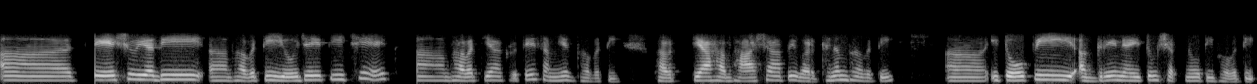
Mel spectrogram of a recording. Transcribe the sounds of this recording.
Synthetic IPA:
t̪eːʃujɐd̪ibʱɐʋɐt̪ijoːd͡ʒɐjɐt̪it͡ʃʰeːt̪ | bʱɐʋɐt̪jaːɐkɾut̪eːsɐmjɐk̚bʱɐʋɐt̪ibʱɐʋɐt̪jaːɦɐ̆bʱaːʃaːpiʋɐɾd̪ʱɐnɐmbʱɐʋɐt̪i | it̪oːpiɐɡɾeːnɐjt̪umʃɐknoːt̪ibʱɐʋɐt̪i

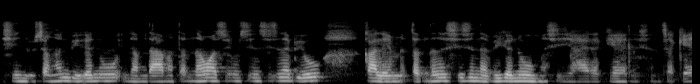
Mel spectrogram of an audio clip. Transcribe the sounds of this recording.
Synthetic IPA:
sinzusaŋhanbiɡɐnuḭndamdamɐtɐmnawasimisinsizinabiukalematamdansizinabiɡɐnumasḭajɾakelusinsake

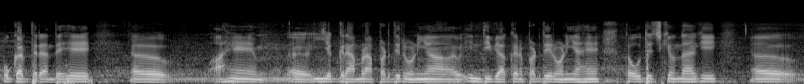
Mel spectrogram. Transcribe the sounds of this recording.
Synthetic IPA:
oːkəɾd̪eːɾɛ̃ːnd̪eːɦeː | a̰ːɦẽː | jaɡɾɛːmɾãːpəɽd̪eːɾoːɳ̃ɪjãːɪ̃nd̪iːʋjaːkənːpəɽd̪eːɾoːɽ̃ɪjãːɦɛ̃ːt̪ãːʊd̪eːt͡ʃkːɦʊ̃nd̪aːɦɛːkɪ

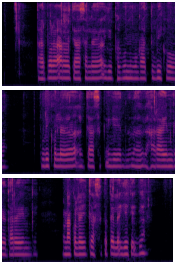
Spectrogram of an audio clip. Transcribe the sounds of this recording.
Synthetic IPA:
t̪aɾpɔɾaaɾɔt͡ʃasalɛəjupʰəɡunbɔŋɡat̪uɽikɔ | t̪uɽikɔlɛt͡ʃasjɛɦaɾajɛnɡɛd̪aɾajɛnɡɛ | ɔnakɔlɛt͡ʃaskɔt̪ɛʔlɛʔjəkɛʔ̪̚ɡɛ

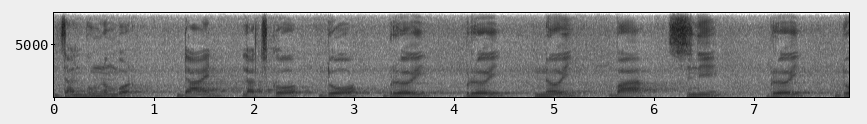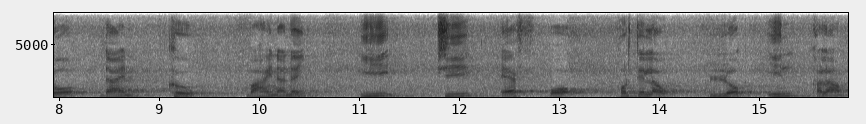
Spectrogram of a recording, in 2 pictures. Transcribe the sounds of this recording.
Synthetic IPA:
d͡ʒanbuŋnɔmbɔɾ | dajnlaskɔdɔbɾɯj | bɾɯj | nɯj | basini | bɾɯj | dɔdajnkʰɯw | baɦajnanɯj | i | tʰi | epʰɔ | pʰɔɾtʰelaw | lɔkinkʰalam

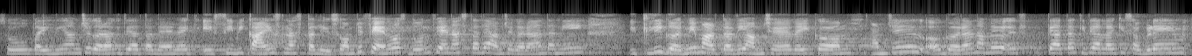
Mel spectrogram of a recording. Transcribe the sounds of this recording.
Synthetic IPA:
sopəɦilĩamt͡ɕeɡʱəɾãkit̪iːat̪alẽlajkesibiːkãjt͡snast̪alisoamt͡ɕefɛnʋəsd̪onfɛnast̪aleamt͡ɕaɡʱəɾãnt̪aɽ̃i | it̪liːɡəɾmiːmaɽt̪aliːamt͡ɕelajkamt͡ɕeɡʱəɾãname | t̪eat̪ãkit̪ialakiːsəɡɭẽ

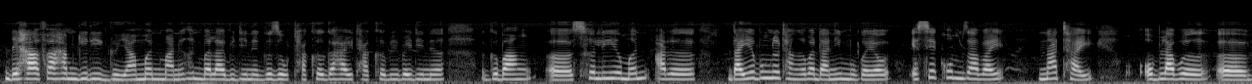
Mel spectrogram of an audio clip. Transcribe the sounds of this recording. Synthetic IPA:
deɦapʰaɦamɡiɾiɡɯjamɯnmanɯɦɯnbalabidinɯɡɯzɯwtʰakʰɯɡaɦajtʰakʰɯbibajdinɯ | ɡɯbaŋsɯliɯmɯna̰ɾɯ | dajɯbuŋnɯtʰaŋɯbadanimuɡajaw | esekʰɔmzabajnatʰajɔ̰blabɯ

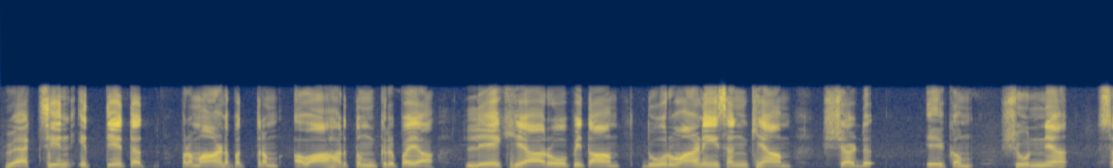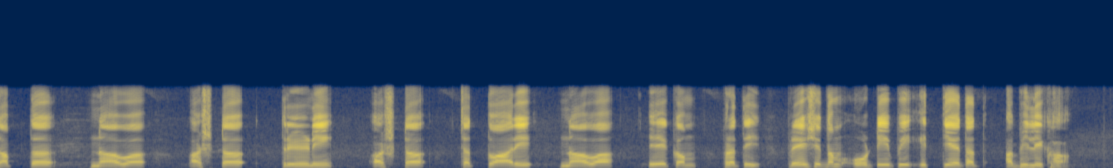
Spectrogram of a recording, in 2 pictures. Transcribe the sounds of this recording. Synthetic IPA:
ʋjaːk̚siːnit̪jeːt̪ɐt̪̚ | pɾɐmaːɳɐpɐt̪ɾɐmɐʋaːɦɐɾt̪umkɾɪpɐja | leːkʰjaːɾoːpit̪aːmd̪uːɾʋaːɳiːsɐŋkʰjaːm | ʃɐɖ | eːkɐm | ʃuːnjɐ | sɐp̚t̪ɐ | nɐʋɐ | ɐʂʈɐ | t̪ɾiːɳ̃i | ɐʂʈɐ | t͡ʃɐt̪ʋaːɾi | nɐʋɐ | eːkɐm | pɾɐt̪i | pɾeːʃit̪ɐmoːʈiːpiʔit̪jeːt̪ɐt̪ | ɐbʱilikʰɐ̰

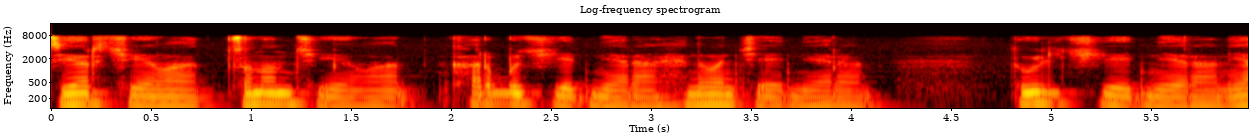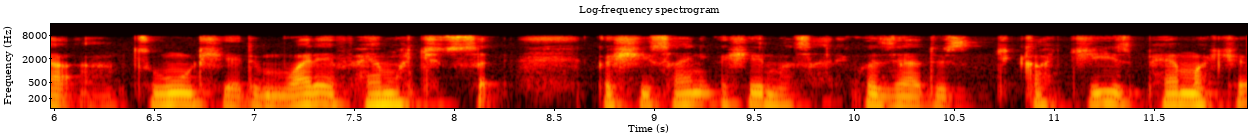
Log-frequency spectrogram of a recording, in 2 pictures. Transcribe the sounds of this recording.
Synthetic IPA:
siɐɾt͡ʃʰijeʋaːnt͡sunɐnt͡ʃʰijeʋaːnkʰɐɾbut͡ʃijɐt̪ʲneːɾaːnɦenʋɐnt͡ʃijet̪ʲneːɾaːn | t̪uːlʲt͡ʃʰijet̪ʲneːɾaːnjaːt͡suːʈt͡ʃʰijet̪ʲuʋaɾʲeːpʰeːmɐt͡ʃʰi̥sɐkɐʃiːsaːnikɐʃiːɾʲmãsaːɾikʰozʲaːt̪uskãt͡ʃiːzpʰeːmɐt͡ʃʰɨ

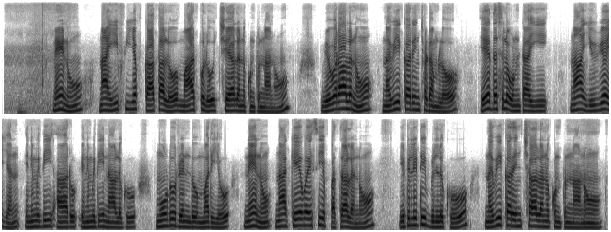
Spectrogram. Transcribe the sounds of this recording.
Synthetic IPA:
ne̞ːnu | naːiːpiːepʰkaːt̪aːlo̞ːmaːɾpulut͡ʃɛːjaːlɐnukuɳʈunːaːnu | ʋiʋɐɾaːlɐnu | nɐʋiːkɐɾiɲt͡ʃɐɽɐmlo̞ː | eːd̪ɐsɐlɐuɳʈaːji | naːjuejene̞nimid̪iaːɾue̞nimid̪inaːluɡu | muːɽuɾe̞ɳɖumɐɾiju | neːnunaːkeːʋɐjsiːpɐt̪ɾaːlɐnu | juʈiliʈiːbiɭːuku | nɐʋiːkɐɾiɲt͡ʃaːlɐnukuɳʈunːaːnu

